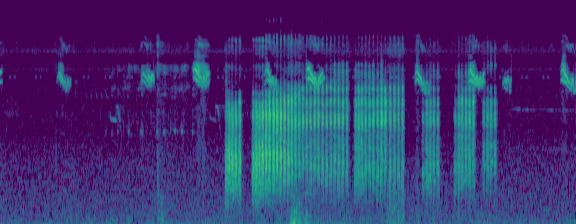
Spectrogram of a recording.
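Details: Red-whiskered bulbul chicks being fed by their mother: harsh, raspy pulsed begging bursts, one long rattling run in the middle, mixed with short high thin chirps repeated throughout.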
